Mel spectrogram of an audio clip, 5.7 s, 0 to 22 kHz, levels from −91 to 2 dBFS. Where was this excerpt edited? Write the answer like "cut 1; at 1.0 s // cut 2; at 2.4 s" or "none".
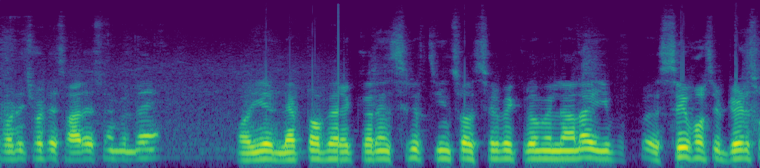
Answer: cut 1; at 2.5 s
